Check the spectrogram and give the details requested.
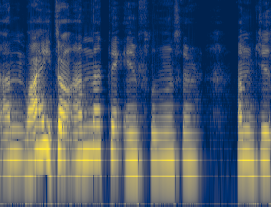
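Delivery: barely-there, soft-spoken, high little voice. Retelling what she said, imitating her soft voice. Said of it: "is her voice that soft?".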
